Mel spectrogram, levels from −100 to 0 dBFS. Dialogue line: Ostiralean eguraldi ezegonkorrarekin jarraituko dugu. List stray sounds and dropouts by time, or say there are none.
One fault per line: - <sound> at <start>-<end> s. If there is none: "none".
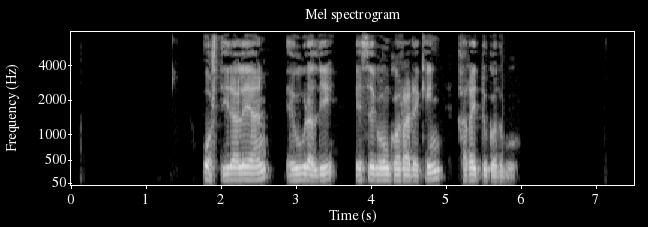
none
